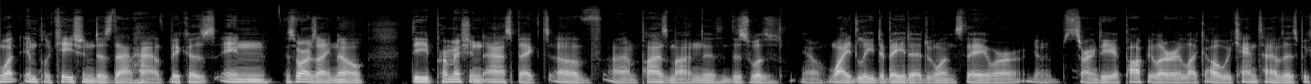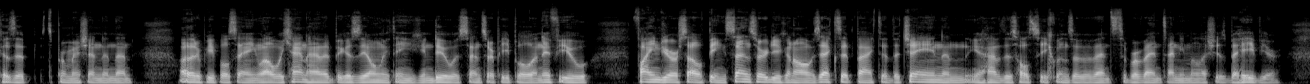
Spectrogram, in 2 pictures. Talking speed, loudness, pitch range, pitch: 215 wpm, -19 LUFS, 90-105 Hz, 95 Hz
